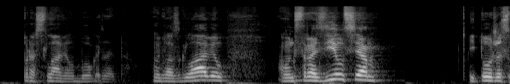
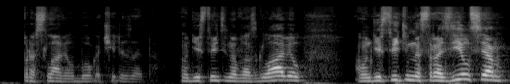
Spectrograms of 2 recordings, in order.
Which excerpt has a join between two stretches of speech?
first; 3 cuts; at 1.0 s, 1.6 s, 2.9 s

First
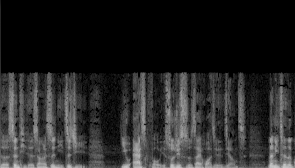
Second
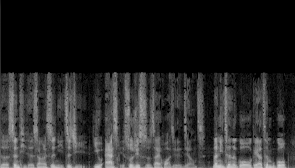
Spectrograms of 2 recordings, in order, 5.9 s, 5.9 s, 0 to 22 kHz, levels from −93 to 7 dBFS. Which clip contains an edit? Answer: second; 3 cuts; at 1.8 s, 2.4 s, 4.1 s

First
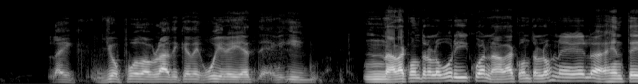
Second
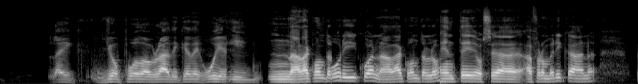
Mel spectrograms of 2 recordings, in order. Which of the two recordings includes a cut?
second; 4 cuts; at 2.3 s, 2.6 s, 3.3 s, 4.4 s

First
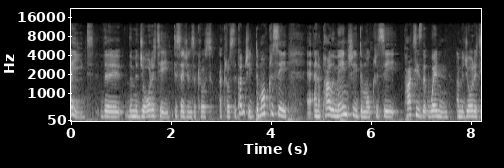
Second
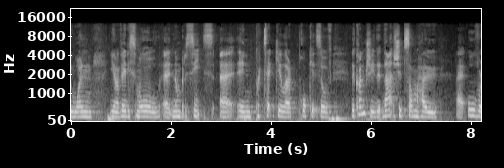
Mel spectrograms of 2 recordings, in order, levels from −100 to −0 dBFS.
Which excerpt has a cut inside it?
first; 1 cut; at 2.1 s

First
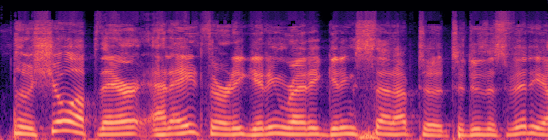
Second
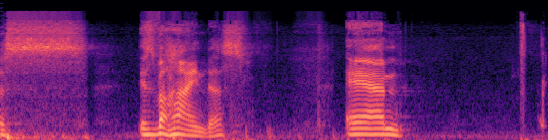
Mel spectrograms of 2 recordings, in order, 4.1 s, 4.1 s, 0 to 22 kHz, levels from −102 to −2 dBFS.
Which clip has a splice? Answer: second; 1 cut; at 2.5 s

